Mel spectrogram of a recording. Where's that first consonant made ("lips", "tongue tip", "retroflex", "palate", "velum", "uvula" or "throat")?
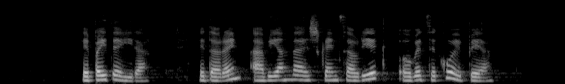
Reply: lips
